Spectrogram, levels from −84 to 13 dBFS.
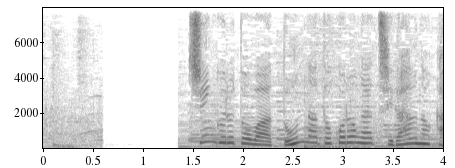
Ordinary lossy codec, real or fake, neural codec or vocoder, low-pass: none; real; none; none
